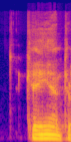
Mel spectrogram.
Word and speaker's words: Kayenta: went to the Code Talkers Museum down in Kayenta, Yeah.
